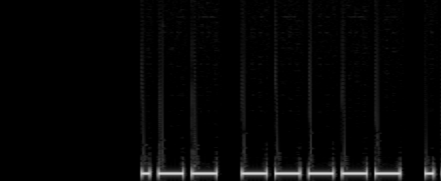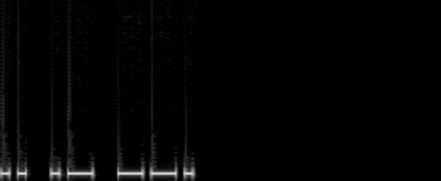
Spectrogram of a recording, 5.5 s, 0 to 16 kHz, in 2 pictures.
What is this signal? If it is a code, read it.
Morse code, heard as a keyed tone, about 24 wpm, 700 Hz. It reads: W0SAG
